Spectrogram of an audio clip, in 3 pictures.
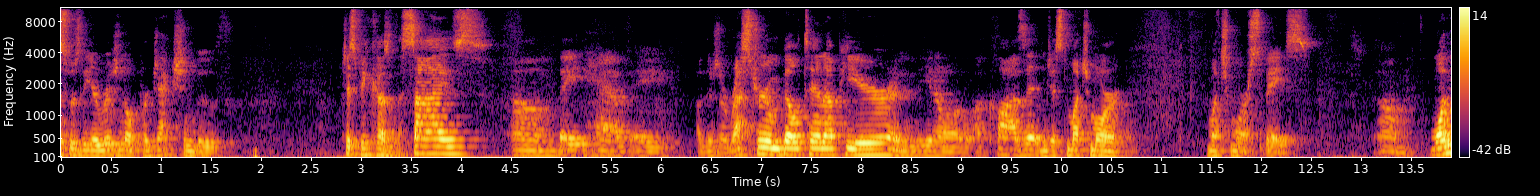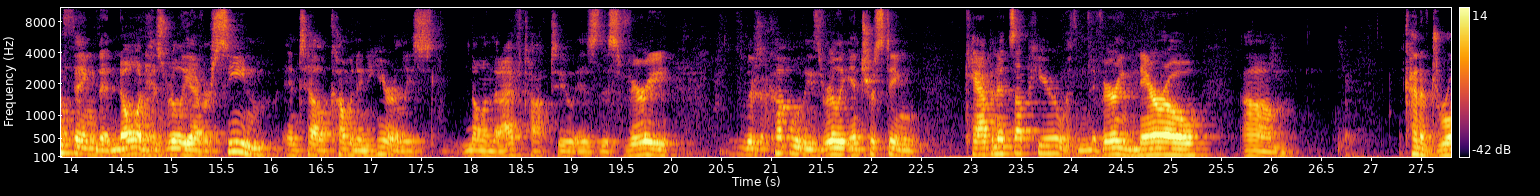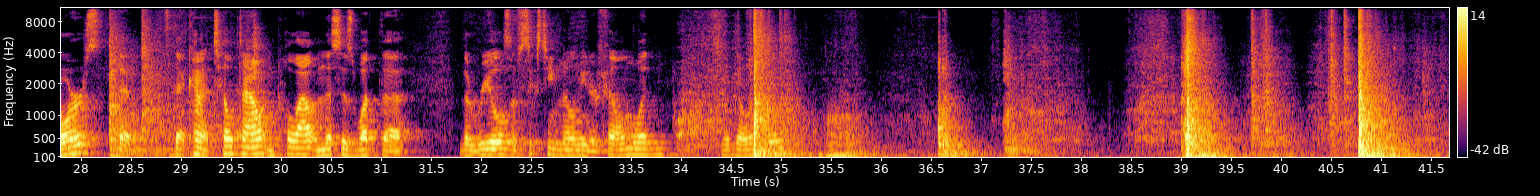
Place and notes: Vogue Theatre, River St., Manistee, MI, USA - Projector Booth
Tour of old projector booth, shortly before start of renovation project (theatre built in 1938). Voice of Travis Alden. Climbing ladder, sounds of old projector parts piled on floor and metal cabinets for film reels. Stereo mic (Audio-Technica, AT-822), recorded via Sony MD (MZ-NF810).
23 March 2011, ~12:00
